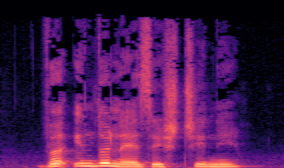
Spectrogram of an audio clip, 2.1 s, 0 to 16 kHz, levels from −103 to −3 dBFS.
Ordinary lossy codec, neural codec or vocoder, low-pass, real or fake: MP3, 64 kbps; vocoder, 44.1 kHz, 128 mel bands every 256 samples, BigVGAN v2; 14.4 kHz; fake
